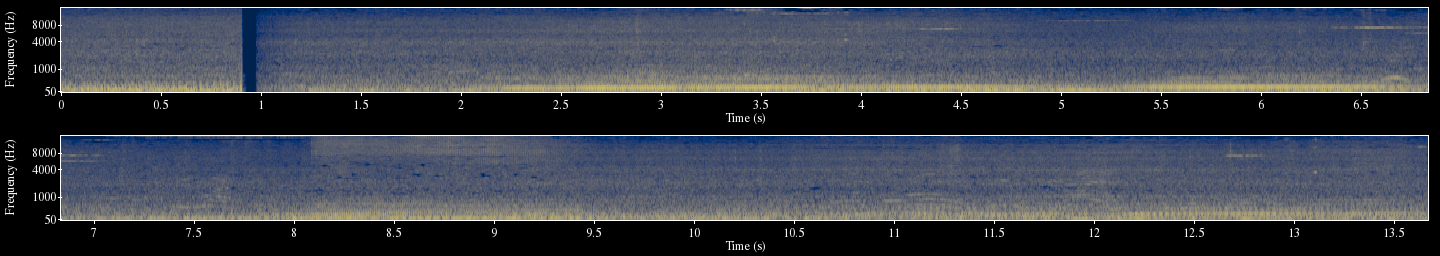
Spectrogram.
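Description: A large bus engine idles close by with a deep hum.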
